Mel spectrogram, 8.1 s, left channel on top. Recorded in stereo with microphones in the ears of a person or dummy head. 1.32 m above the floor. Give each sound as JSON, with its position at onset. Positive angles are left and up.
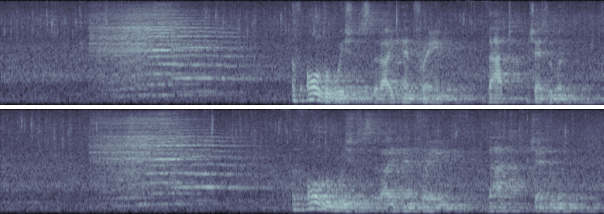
{"t": 1.2, "sound": "a squeak", "side_deg": 20, "distance_m": 0.9}
{"t": 3.9, "sound": "a man speaking", "side_deg": 55, "distance_m": 0.7}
